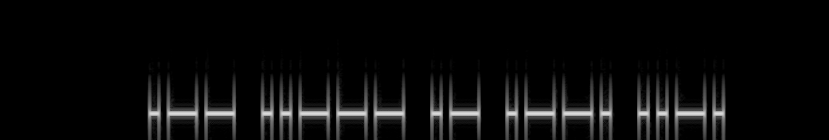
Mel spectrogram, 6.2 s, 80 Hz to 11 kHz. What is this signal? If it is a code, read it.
Morse code, heard as a keyed tone, about 17 wpm, 700 Hz. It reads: W2APF
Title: Call Signs Repeated 3x - 17wpm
